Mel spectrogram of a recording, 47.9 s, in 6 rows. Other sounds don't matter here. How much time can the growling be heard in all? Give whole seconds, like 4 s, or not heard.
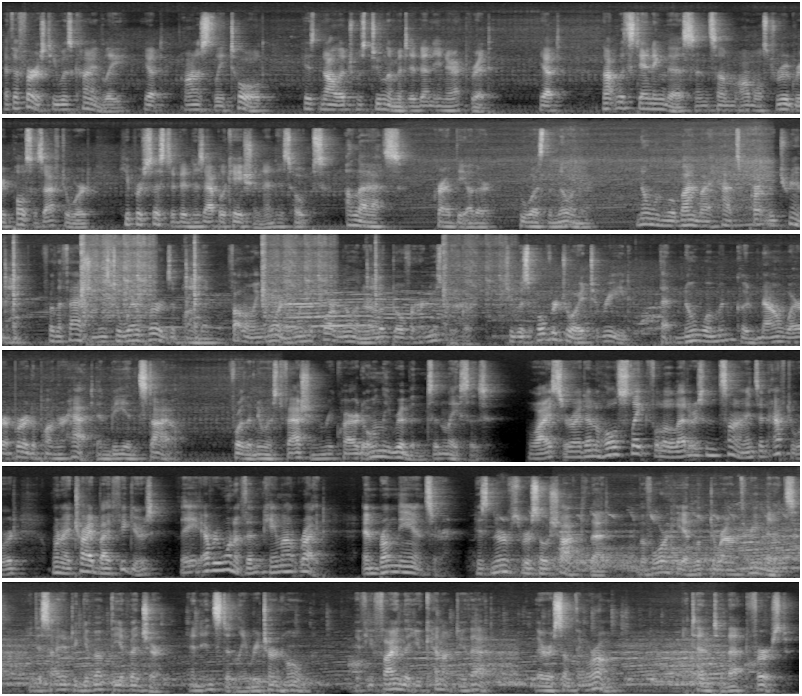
2 s.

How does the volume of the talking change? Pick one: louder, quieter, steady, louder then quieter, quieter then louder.
steady.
